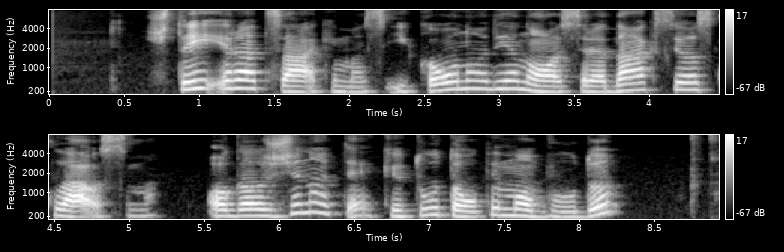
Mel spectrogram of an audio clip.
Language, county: Lithuanian, Utena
